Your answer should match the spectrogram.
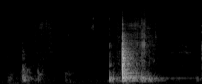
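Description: A wooden hand tool being handled against a metal pin block: a faint rub near the start, then one sharp knock just past halfway.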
